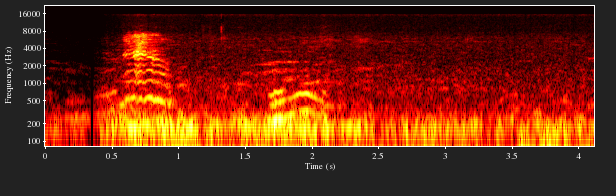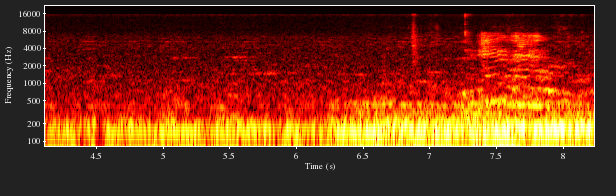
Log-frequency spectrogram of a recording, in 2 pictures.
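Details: Pet cat meowing in a home compilation: two short, faint meows in the first two seconds, the second a brief rising-falling arc, followed by a steadily growing low hum and background noise.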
